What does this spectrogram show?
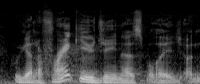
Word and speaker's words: Espelage: Frank, if you would, what is the correct pronunciation of your last name? Espelage. Espelage.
